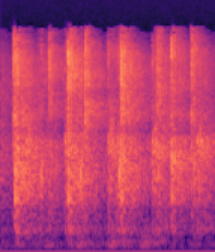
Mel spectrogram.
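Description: Brief scattered applause from a few people in a large chamber: individual claps, with the loudest about twice a second, thinning out near the end.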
